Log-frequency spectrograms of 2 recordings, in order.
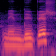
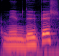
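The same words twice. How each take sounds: The two takes are said the same way.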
